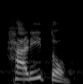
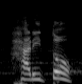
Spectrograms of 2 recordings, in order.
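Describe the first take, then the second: First: The stress is not on the final syllable. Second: The stress is on the final syllable. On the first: The speaker calls it wrong. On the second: The speaker calls it right.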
